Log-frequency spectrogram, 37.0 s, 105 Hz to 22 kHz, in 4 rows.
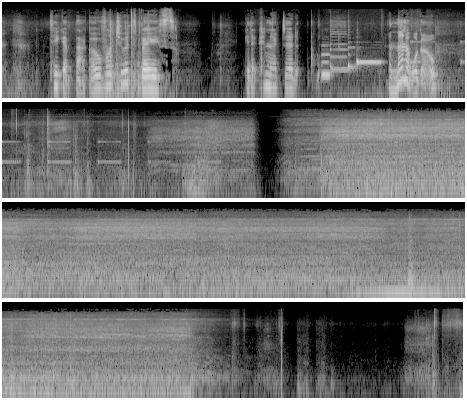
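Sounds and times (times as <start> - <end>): robot vacuum running: 14.9 - 32.3.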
